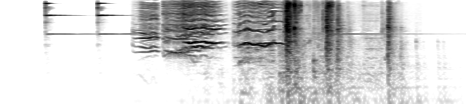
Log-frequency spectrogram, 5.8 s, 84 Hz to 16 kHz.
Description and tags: BAIXERAS Benjamin 2020 2021 BikeAccident
Using a bicycle horn and a compressed air inflator, I wanted to recreate the sound of two bicycles braking and crashing into each other. I used a synthetic sound to make the bikes collide with each other.
accident, bicycle, bike, braking, horn, rider, shock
